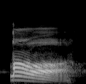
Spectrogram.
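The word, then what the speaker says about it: قال: Qala. You're going to jam it up there good.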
